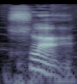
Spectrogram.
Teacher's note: the lateral fricative schla this is a pretty rare sound but it can be found in Welsh Zulu and Navajo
